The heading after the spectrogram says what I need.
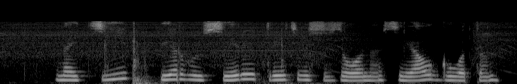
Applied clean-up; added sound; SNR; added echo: none; Drill + Slam; 17 dB; none.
